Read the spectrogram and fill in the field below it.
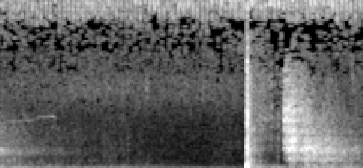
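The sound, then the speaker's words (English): A single sharp shotgun blast from hunters at a dove hunt on public land cracks out of a quiet, low hum, followed by a short rushing, hissy tail as it fades away. No one speaks. “I think that's what they were shooting at.”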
